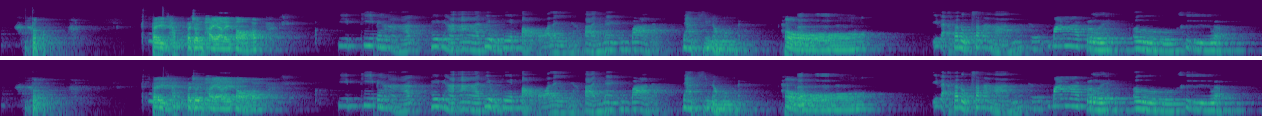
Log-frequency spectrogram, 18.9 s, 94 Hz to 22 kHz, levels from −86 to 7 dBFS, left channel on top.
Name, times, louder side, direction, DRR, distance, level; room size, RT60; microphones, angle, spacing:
voice 1, 0.2-0.7 1.0-1.2 2.3-4.3 10.5-11.1 11.8-13.0 15.4-15.7, left 3 dB, 45° left, 7 dB, 0.5 m, -31 dB
voice 2, 2.2-2.5 5.1-6.2 6.5-9.9 10.2-11.1 11.7-12.5 14.0-15.4 15.8-16.7 17.0-18.3, right 1 dB, 10° right, 3 dB, 0.7 m, -36 dB
9.4 x 4.5 x 5.8 m, 1.4 s
head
